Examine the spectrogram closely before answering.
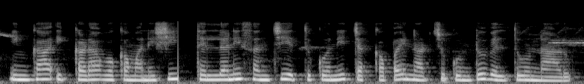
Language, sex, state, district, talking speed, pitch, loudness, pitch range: Telugu, female, Telangana, Hyderabad, 115 wpm, 215 Hz, -14 LUFS, 205-225 Hz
